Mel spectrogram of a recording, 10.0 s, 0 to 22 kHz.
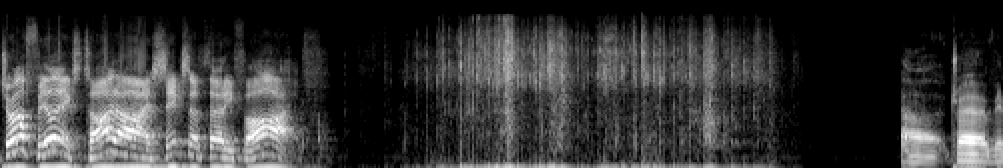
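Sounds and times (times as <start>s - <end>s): plastic wrapper crinkling: 3.4s - 8.2s.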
